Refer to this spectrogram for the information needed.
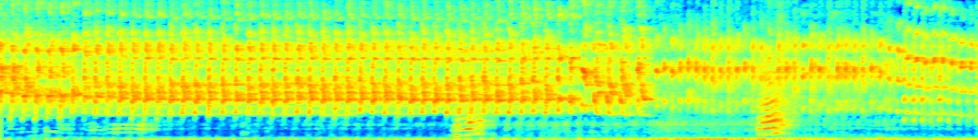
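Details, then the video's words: Lovebird ngekek chatter, long and without breaks, meant for tutoring other birds: relentless high, quick-pulsed chattering with two sharp downward-sweeping squeaks partway through and a low hum in the background. "Love bird ngekek panjang tanpa jeda"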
